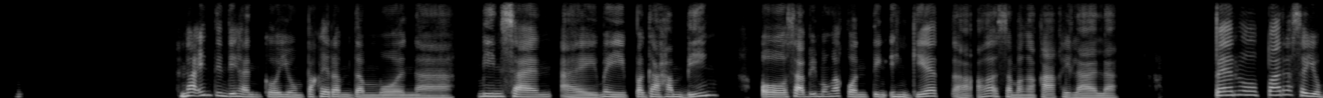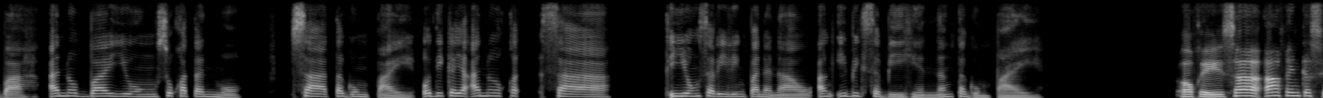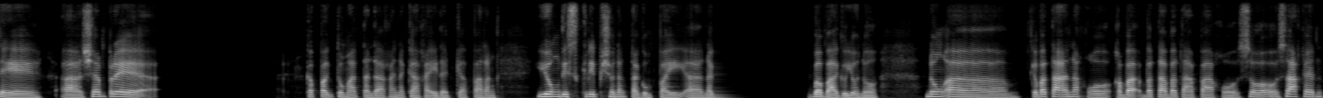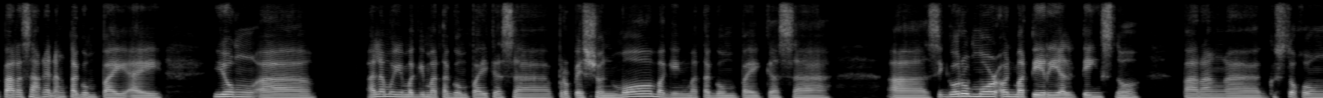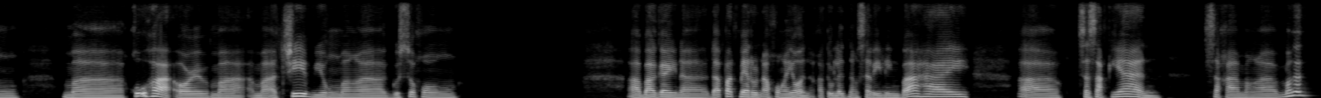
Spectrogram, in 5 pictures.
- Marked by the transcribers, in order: other background noise; static; tapping; distorted speech
- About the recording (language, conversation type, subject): Filipino, advice, Paano ko malalaman kung tunay akong matagumpay at may kumpiyansa sa sarili?
- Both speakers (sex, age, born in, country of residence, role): female, 40-44, Philippines, Philippines, advisor; female, 45-49, Philippines, Philippines, user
